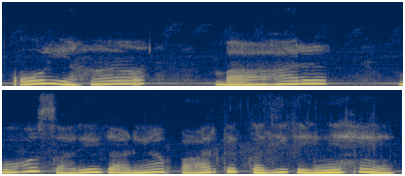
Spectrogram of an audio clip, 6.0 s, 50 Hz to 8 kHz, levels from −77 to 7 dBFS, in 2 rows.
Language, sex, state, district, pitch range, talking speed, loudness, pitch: Hindi, female, Madhya Pradesh, Bhopal, 235-315 Hz, 110 wpm, -13 LUFS, 265 Hz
